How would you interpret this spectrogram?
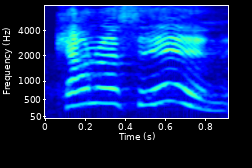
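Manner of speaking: high, loud, eager cry; excited exclaim. Acted. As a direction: burst in with excitement. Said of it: "exclaimed seven".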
